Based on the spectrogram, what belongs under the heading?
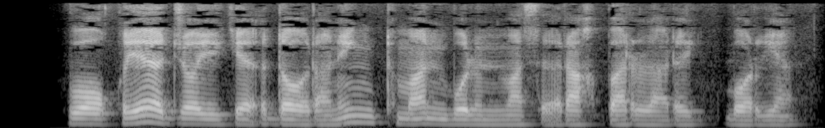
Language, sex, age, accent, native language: Uzbek, male, 18-24, Qashqadaryo, Uzbek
